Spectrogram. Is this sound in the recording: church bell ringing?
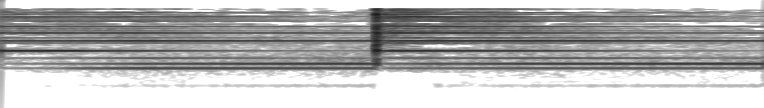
yes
